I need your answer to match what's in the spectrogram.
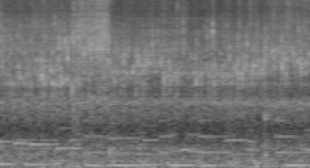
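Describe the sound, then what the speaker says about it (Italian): Salmon browning in hot oil in a frying pan, a steady dense sizzle and crackle running continuously at close range with no voices. "Quando il salmone è ben rosolato, quindi c'ha quella bella crosticina dorata sopra"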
